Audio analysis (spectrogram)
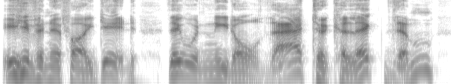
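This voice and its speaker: A man voicing a tiny, henpecked old farmer with a halting, bewildered manner. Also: medium pitch, sing-song, fairly bright tone, no echo, studio quality, pitched above the performer's own voice. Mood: alarmed.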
